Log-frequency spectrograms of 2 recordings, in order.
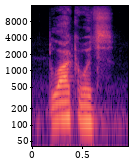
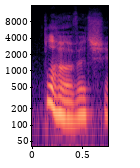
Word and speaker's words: Blachowicz: Blachowicz decision. – Okay. Wow. All right. – Wait. I pronounced his name right. – Blachowicz, yeah. – Call Blachowicz. Blachowicz. – It's okay. You're anglicizing it. It's all right.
